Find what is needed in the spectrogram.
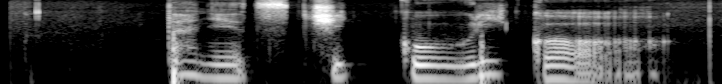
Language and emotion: Russian, positive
